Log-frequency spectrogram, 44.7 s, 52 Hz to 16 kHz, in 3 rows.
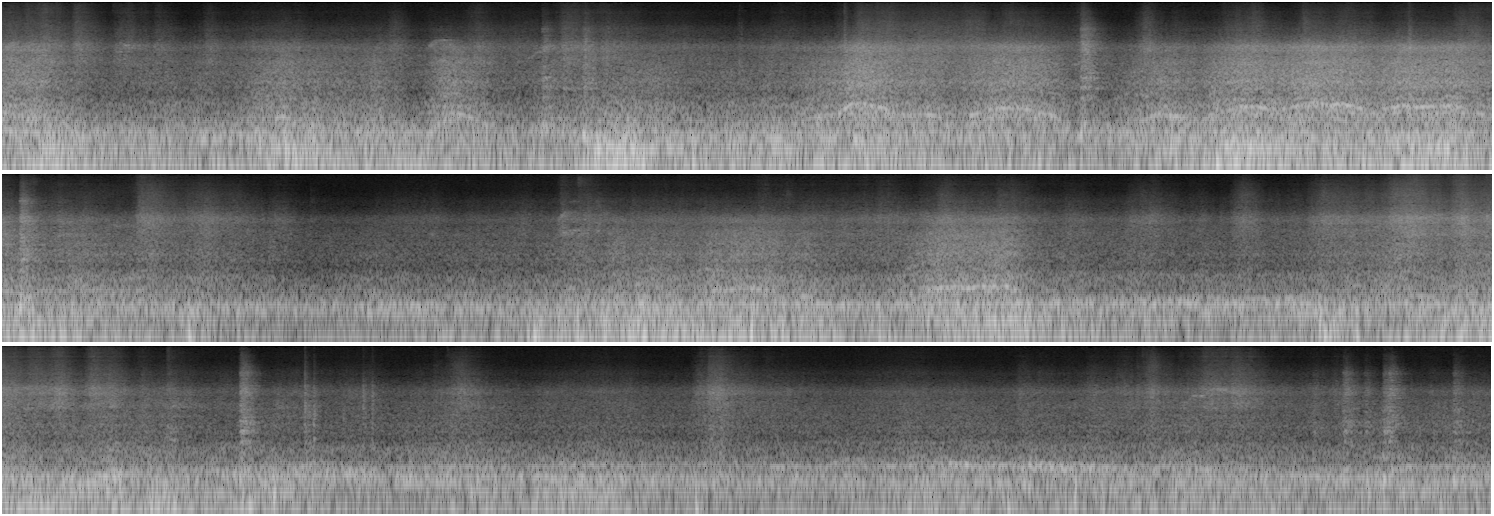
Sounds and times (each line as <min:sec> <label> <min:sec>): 0:00.0 Wind 0:44.6
0:00.0 rain 0:44.6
